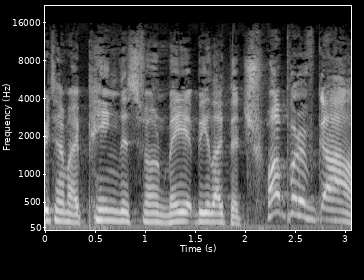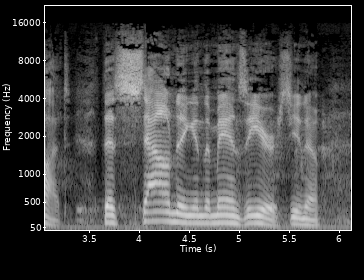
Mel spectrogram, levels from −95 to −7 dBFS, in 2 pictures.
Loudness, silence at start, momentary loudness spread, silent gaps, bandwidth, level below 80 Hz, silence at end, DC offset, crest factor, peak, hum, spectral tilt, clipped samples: -23 LUFS; 0 s; 9 LU; none; 16 kHz; -50 dBFS; 0 s; under 0.1%; 16 dB; -8 dBFS; none; -3.5 dB/octave; under 0.1%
